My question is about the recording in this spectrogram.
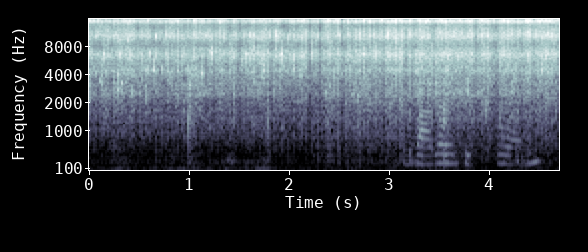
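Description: Curry leaves, onions and green chillies sizzling in hot oil in a non-stick frying pan, a tempering (tadka) in its early stage. The steady sizzle goes on throughout, with a wooden spatula stirring the pan near the end.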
